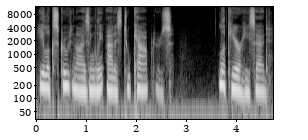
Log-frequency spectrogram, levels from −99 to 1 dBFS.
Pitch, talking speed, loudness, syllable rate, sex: 155 Hz, 140 wpm, -22 LUFS, 5.0 syllables/s, male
